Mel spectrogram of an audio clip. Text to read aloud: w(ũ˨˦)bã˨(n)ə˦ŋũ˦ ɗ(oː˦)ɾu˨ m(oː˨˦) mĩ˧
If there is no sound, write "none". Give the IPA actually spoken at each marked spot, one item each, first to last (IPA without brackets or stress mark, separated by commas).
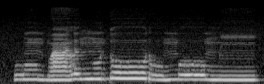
ũ˨, l, oː˦, oː˦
